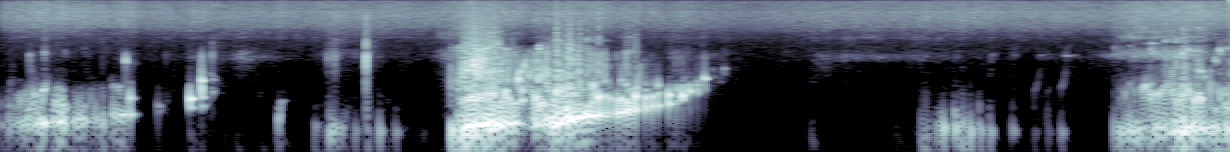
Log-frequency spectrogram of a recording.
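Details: Low gurgling rumbles in irregular bursts, including a long rising gurgle with pauses; stomach growling (borborygmi).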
